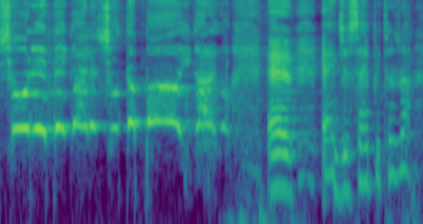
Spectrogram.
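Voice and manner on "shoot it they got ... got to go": very high, loud, hard yell. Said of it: "And she's yelling".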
